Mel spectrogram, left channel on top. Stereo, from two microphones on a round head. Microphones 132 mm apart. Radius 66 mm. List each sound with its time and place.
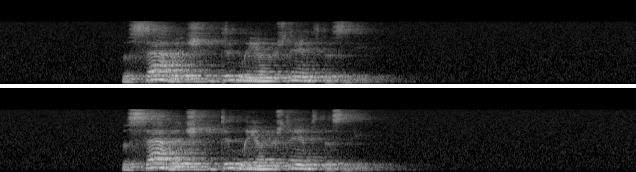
1.2 s a man speaking: 65° right (ahead or behind), 8.5 m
